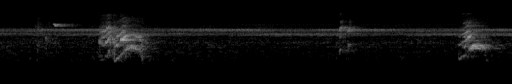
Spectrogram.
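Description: Variable Oriole giving three short, bright, slightly burry bursts spaced one to two seconds apart, over a steady high-pitched whine in the background.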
